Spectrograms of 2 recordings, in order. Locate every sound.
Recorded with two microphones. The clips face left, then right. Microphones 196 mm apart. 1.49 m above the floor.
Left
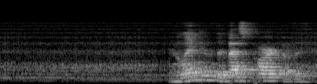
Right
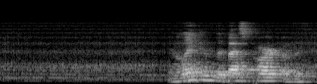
1.7 s a man speaking: 70° right (ahead or behind), 1.4 m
